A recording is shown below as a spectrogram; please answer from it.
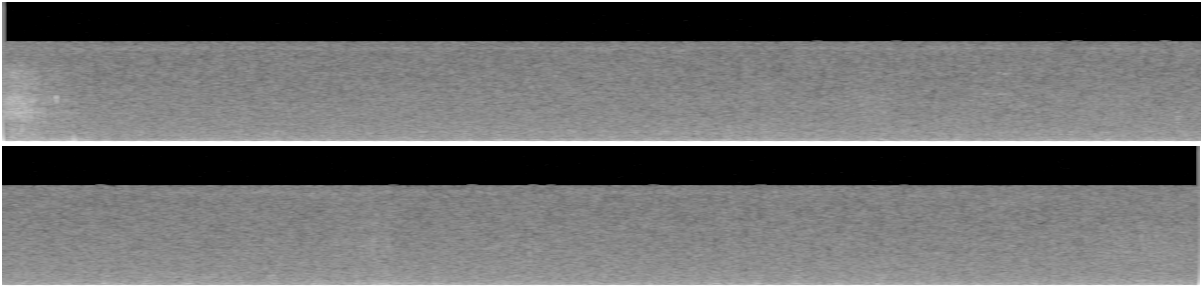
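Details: Constant loud hiss of static or white noise from start to finish, with no animal sound heard.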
